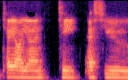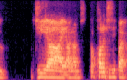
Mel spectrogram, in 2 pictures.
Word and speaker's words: kintsugi: Kintsugi is that you're defined by mistakes you've made, the breaks, the traumas in your life, everything like that.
